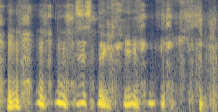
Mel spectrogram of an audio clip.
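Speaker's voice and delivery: ordinary talk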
